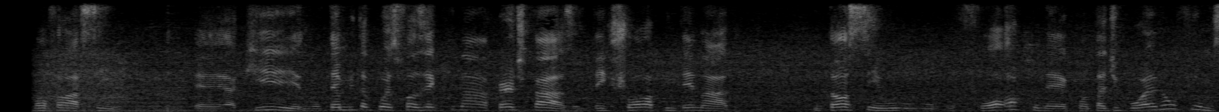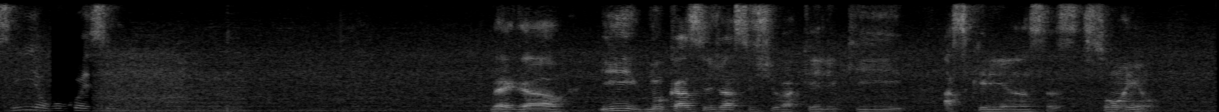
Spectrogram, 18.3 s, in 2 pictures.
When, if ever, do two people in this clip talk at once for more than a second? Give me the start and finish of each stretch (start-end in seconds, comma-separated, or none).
none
